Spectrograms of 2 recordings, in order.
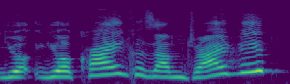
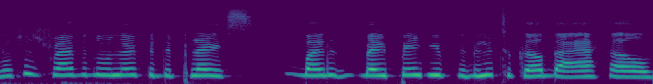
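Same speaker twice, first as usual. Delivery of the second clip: mock tearful, sobbing, crying father voice; 2 semitones higher, 7 dB quieter than usual. Retelling what dad said about the driving: imitating dad crying. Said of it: "started crying the other day".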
